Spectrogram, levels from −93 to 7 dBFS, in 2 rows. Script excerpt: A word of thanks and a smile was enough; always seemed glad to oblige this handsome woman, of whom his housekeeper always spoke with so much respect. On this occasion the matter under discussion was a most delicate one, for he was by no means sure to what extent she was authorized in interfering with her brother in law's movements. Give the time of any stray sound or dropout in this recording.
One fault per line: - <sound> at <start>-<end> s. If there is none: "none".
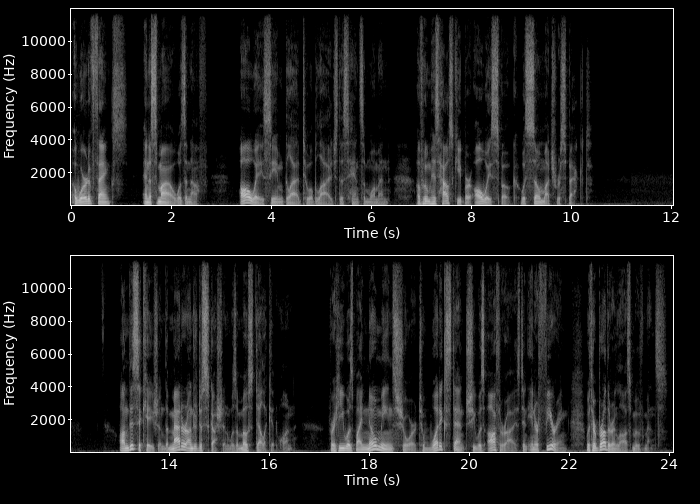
none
